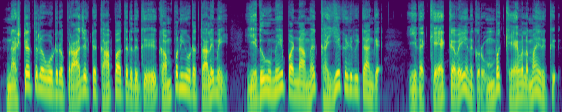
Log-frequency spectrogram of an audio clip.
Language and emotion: Tamil, disgusted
